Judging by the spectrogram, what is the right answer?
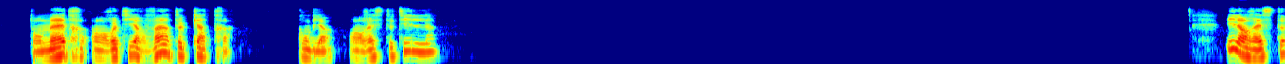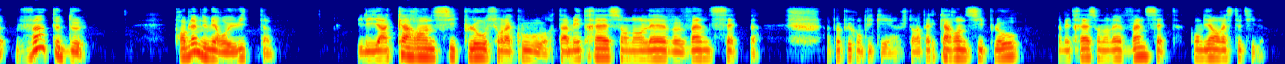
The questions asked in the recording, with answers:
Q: Combien en reste-t-il?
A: Il en reste 19.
